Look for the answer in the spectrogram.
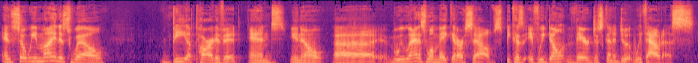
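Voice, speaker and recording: This man's voice is a little high, animated, and fairly bright. As a podcast host and film reviewer, he delivers an off-the-cuff movie review with emphasis, rambling and stumbling through repeated false starts.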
